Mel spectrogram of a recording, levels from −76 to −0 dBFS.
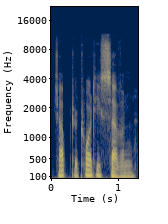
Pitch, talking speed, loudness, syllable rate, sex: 100 Hz, 135 wpm, -19 LUFS, 5.0 syllables/s, male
